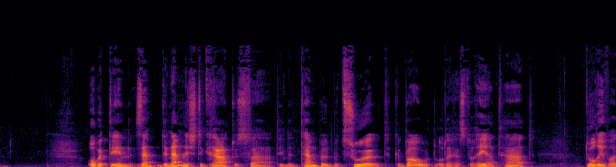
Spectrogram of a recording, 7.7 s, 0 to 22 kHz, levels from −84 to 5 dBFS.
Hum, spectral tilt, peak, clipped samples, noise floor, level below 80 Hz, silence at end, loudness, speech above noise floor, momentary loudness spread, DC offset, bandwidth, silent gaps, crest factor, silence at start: none; -6 dB/octave; -4 dBFS; under 0.1%; -62 dBFS; -54 dBFS; 0 s; -25 LUFS; 38 dB; 12 LU; under 0.1%; 16 kHz; none; 22 dB; 1.1 s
